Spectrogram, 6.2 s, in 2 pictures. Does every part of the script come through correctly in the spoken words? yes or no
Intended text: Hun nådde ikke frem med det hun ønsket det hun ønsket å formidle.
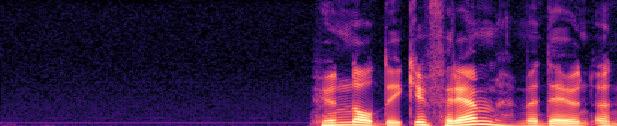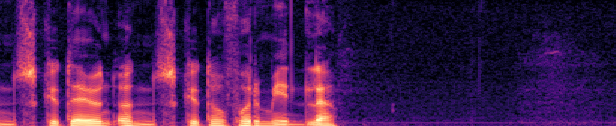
yes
